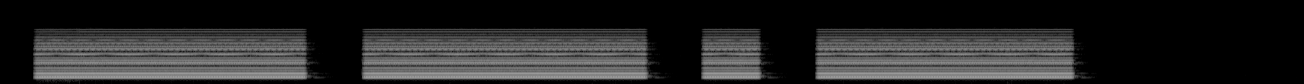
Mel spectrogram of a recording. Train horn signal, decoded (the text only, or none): 2 long, 1 short, 1 long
